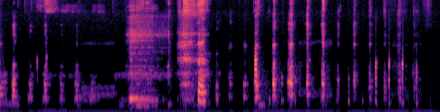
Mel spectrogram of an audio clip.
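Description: A woman laughing loudly and deliberately in a laughter-yoga exercise. Broad open bursts of laughter come first, then a fast run of short "ha-ha-ha" pulses, about five a second, from about three and a half seconds in.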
